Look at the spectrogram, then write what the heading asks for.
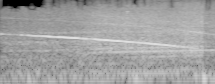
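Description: An ambulance siren with a single falling wail that glides steadily downward over a couple of seconds, loud and close against a constant roar of road noise.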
